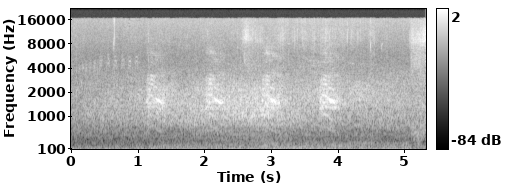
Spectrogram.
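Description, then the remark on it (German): A carrion crow caws four times in a steady, evenly spaced series, each call harsh and hoarse, over a constant low rumble and hiss of background noise. “Also das war eben die uns bekannte Rabenkrähe.”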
